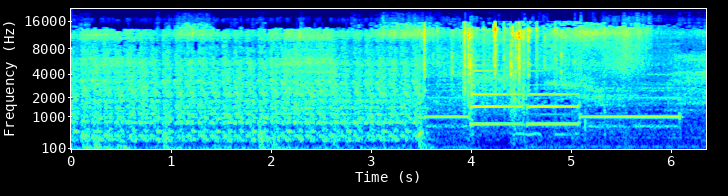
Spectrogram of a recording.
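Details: Old diesel truck in snow, cold after not starting for 3 days, cranks slowly and laboriously for several seconds and never fires, then stops. Cold slow cranking, no start.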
